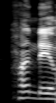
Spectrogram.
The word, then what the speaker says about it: Hyundai: And then the commercials where the car people are like, it's Hyundai like Sunday. Okay, here's the problem. That is the American equivalent of, if you watch a Japanese commercial, they pronounce it Hyundai.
